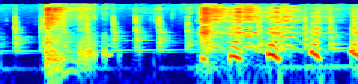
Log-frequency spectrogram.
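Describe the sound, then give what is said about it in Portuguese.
A cartoonish fart sound effect: a rough, sputtering blast up front, then a quick run of four short, squeaky, pitched toots in a bouncy rhythm, fairly loud. “Ele era um tambor que falava, ria, brincava, soltava pum.”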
